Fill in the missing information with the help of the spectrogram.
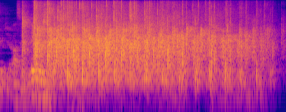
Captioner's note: applause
